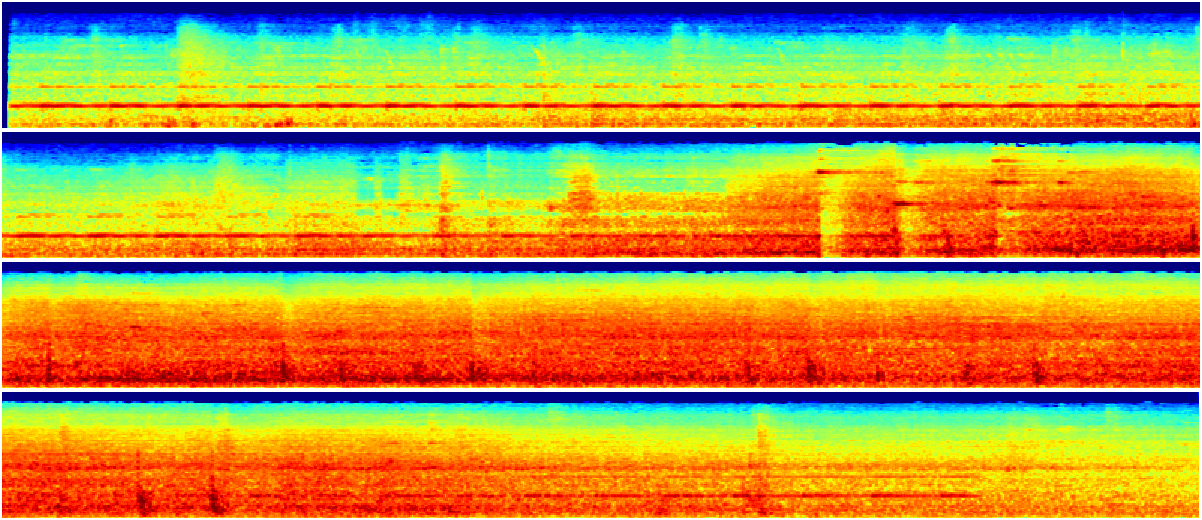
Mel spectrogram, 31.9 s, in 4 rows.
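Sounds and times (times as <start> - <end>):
level crossing warning alarm: 0.1 - 11.6, 26.9 - 30.6
electric train approaching: 0.1 - 31.9
wheel squeal: 13.4 - 15.8.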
